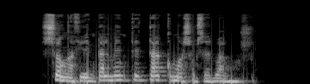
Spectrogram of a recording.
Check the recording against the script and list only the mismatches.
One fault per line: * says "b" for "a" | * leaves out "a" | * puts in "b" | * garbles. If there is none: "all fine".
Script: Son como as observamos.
* puts in "accidentalmente tal"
